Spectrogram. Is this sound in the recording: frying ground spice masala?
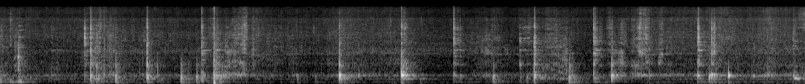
yes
